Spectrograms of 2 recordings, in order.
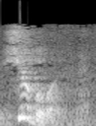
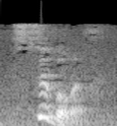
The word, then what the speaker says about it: Shibboleth: They could not say Shibboleth. They pronounced it Sibboleth. They couldn't say Shibboleth to save their life.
